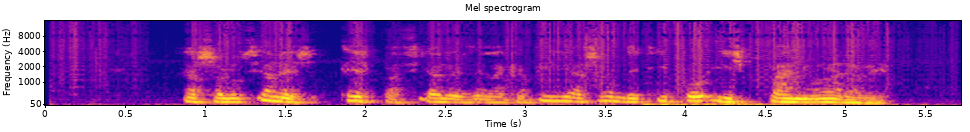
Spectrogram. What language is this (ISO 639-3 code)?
spa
